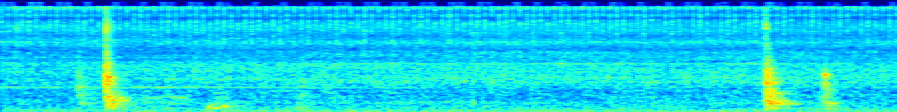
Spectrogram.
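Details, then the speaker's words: Used car on a pre-purchase check in Chennai, idling: quiet, even idle with a steady low hum and no knocks or misses apart from a few stray clicks, running so smoothly it is barely noticeable. Normal idle. "வண்டி ஓடுறதே தெரில, வண்டி அவ்வளோ ஸ்மூத்தாக ஓடிட்டுருக்கு."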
